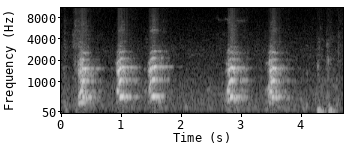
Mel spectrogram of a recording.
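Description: A single dog barks in a slightly distant room, five evenly spaced sharp barks with short pauses, moderately loud against an otherwise quiet background.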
